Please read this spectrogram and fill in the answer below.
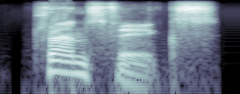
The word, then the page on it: transfix: British English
